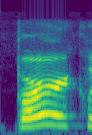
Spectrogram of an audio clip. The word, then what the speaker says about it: Berke: And the lead is named Burke, which isn't that weird, but it's spelled B-E-R-K-E.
